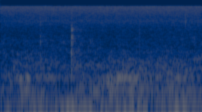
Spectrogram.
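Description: Faint, low-pitched bird calls in the background, with a small click about two-thirds of a second in.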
